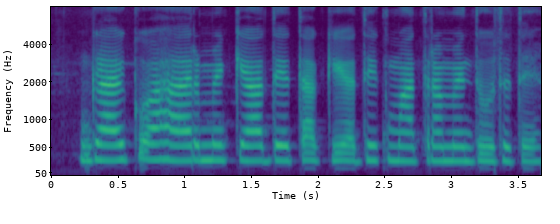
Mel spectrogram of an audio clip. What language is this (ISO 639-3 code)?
mag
